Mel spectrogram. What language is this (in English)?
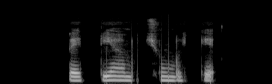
Matsés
